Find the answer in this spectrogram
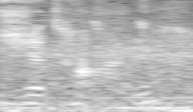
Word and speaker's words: Juaitan: not sure i'm jay my given name is jaton and yes you say it that way but i go by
